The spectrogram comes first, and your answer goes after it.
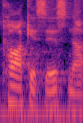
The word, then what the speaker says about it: Caucasus: Armenia is a landlocked Nation located in the Caucasus region of Eurasia by the way it's pronounced Caucasus okay caucuses when a ton of politicians make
